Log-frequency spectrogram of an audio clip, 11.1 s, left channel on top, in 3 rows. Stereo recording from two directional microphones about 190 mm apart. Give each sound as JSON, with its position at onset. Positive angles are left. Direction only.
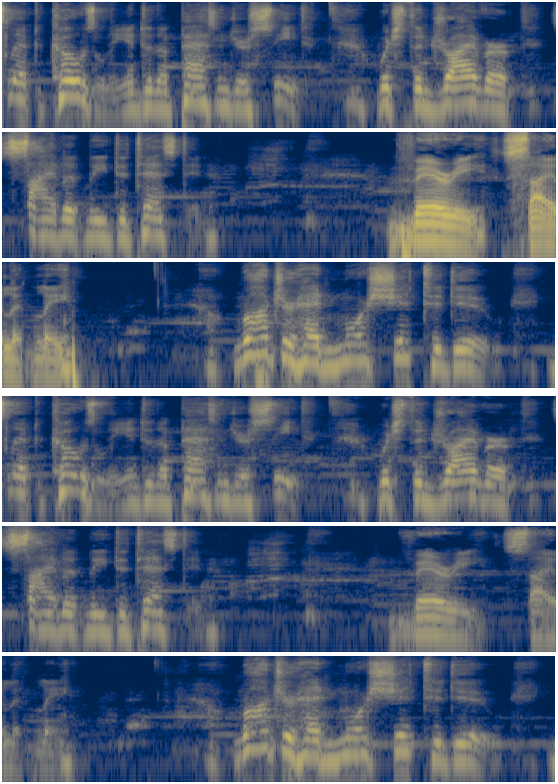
{"t": 0.0, "sound": "speech", "side_deg": 35}
{"t": 6.3, "sound": "speech", "side_deg": 50}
